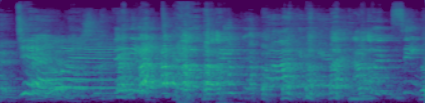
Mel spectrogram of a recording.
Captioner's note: family chatters and laughs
